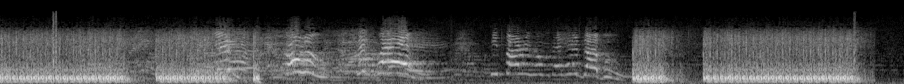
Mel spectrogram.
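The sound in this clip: Gunfire in a radio drama shootout, with long, loud bursts of rapid shots and excited voices in the gaps between volleys.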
